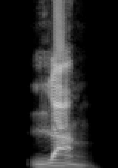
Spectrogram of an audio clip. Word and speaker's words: lang: Lamang can be further shortened into lang. Lang. Lang, which is spelled as L-A-N-G.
